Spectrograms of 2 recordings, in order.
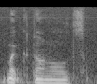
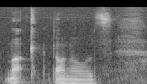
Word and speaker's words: McDonald's: the most famous One McDonald's cuz MC is MC in McDonald's it sounds like there should be an a McDonald's or a u McDonald's Andy said thanks Lynn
